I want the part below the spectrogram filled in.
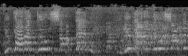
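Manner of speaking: shrill panic, laughing as you mimic her; panicked lady. Lady at the funeral begging someone to stop the fight. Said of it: "this one lady go".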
